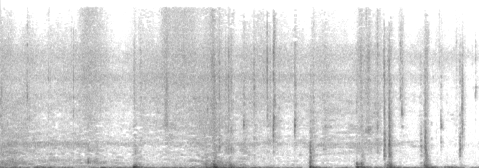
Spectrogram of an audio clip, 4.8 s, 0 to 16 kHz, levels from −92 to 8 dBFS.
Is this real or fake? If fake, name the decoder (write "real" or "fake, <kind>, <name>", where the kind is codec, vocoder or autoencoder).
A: fake, vocoder, BigVGAN v2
